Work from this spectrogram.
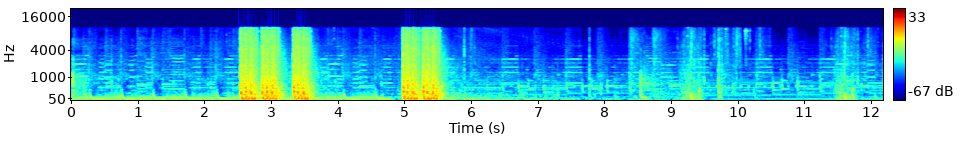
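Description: Gunfire in the mobile game PUBG Mobile, two loud bursts of rapid automatic fire followed by fainter, scattered shots further off, with game ambience underneath.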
